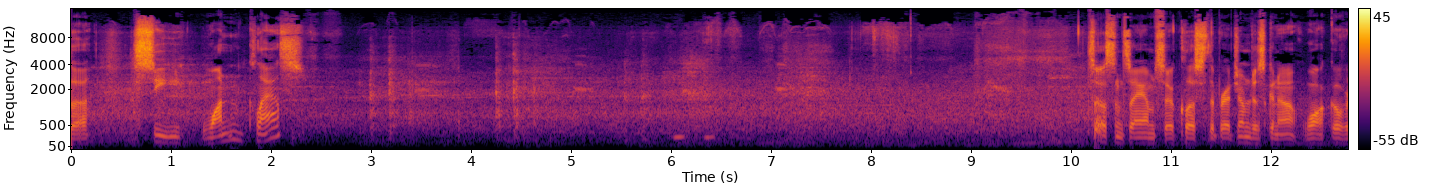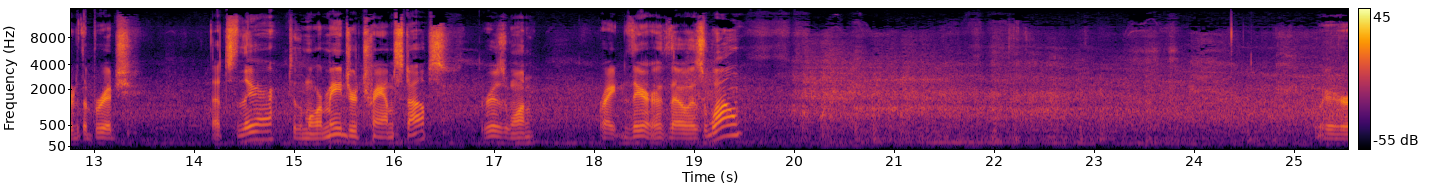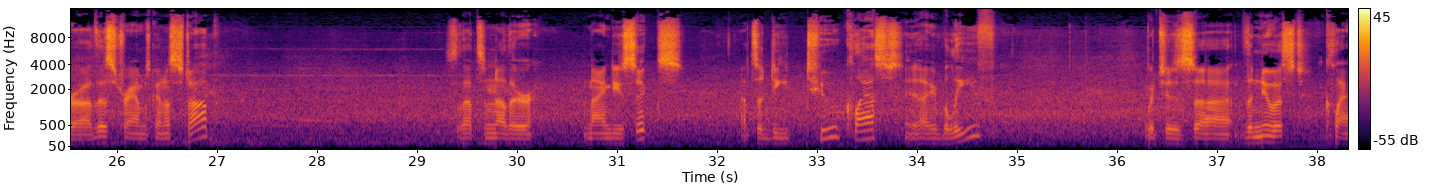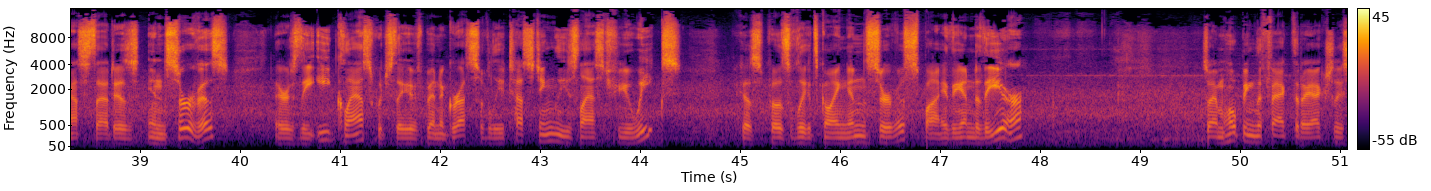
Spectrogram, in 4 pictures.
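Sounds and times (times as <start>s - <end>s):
city traffic hum: 0.0s - 51.0s
tram rolling on rails: 0.0s - 51.0s.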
